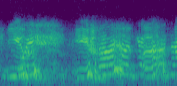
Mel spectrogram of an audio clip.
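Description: Women crying out during a catfight: two high-pitched, wavering cries, a short one at the start and a longer one about a second in.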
